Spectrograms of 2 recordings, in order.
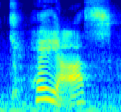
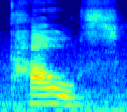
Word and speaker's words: chaos: So anyway, but the word is chaos, not chaos.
